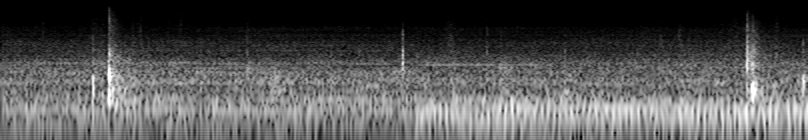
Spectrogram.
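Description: A baseball popping sharply into a glove twice, about four seconds apart, the first under a second in and the second near the end, over a steady engine-like hum.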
